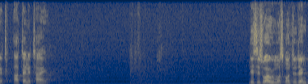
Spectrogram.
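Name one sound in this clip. A man speaks calmly through a microphone, pausing between phrases.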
